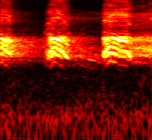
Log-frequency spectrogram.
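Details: Crows in Tokyo, Japan: one caw is trailing off at the start, then two loud, hoarse, drawn-out caws follow after short pauses. The background is otherwise quiet.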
